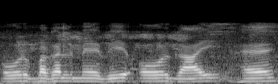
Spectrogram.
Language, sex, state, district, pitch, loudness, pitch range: Hindi, male, Jharkhand, Deoghar, 145 Hz, -14 LUFS, 140-150 Hz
